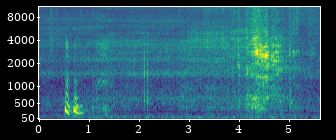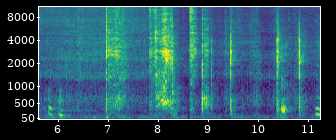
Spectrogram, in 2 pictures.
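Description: Prawn roast is stirred and fried in a pan, with intermittent clattering scrapes and bursts of sizzling. The strokes come in uneven clusters and sound close, with quiet gaps between them.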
